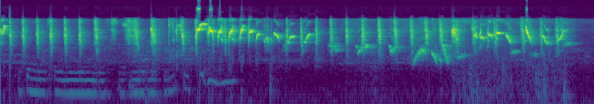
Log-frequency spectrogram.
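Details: White-rumped shama song meant to get another shama singing loudly: a quick series of sharp repeated chips, roughly eight a second, bursts into a loud, unbroken run of varied whistles, slurred notes and trills.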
